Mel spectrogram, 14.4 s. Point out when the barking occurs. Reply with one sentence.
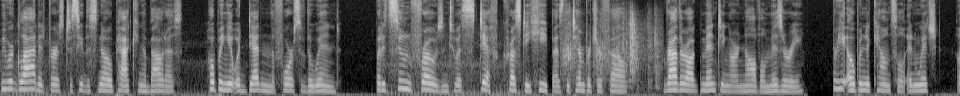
The barking can't be heard in this clip.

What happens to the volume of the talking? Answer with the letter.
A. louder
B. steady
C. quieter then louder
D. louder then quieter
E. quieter
B.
